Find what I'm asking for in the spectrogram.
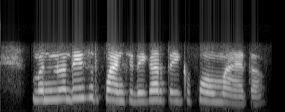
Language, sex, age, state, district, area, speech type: Punjabi, female, 18-30, Punjab, Mohali, rural, conversation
